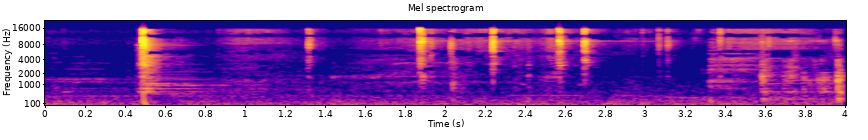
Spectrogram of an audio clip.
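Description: A sharp metallic click about half a second in, then a scatter of lighter clicks and taps, from the hot water heater's brass pressure relief valve lever and a socket wrench being handled.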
